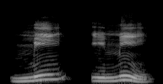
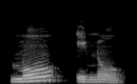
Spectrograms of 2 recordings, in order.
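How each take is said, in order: First: The letter names are said with an 'ee' vowel. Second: The letter names are said with an 'oo' vowel. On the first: This is how some people name the letters. "Algunos le llaman mi y ni" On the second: This is the Erasmian pronunciation. "Yo prefiero la pronunciación medieval, la pronunciación erasmiana"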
